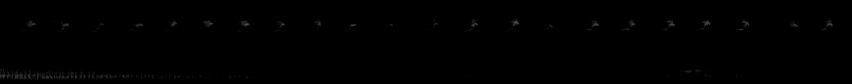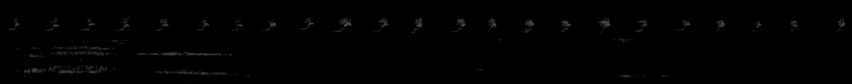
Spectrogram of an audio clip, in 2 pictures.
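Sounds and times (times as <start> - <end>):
high-pitched bird chirps: 9.7 - 17.0.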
